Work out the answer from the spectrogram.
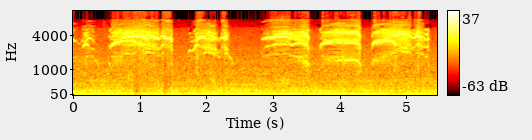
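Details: Female peregrine falcon feeding a pigeon to two chicks at the nest, Madrid, 21 May 2016. Four long, grating, harmonic wailing screams rise slightly then fall at the end, separated by brief pauses.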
